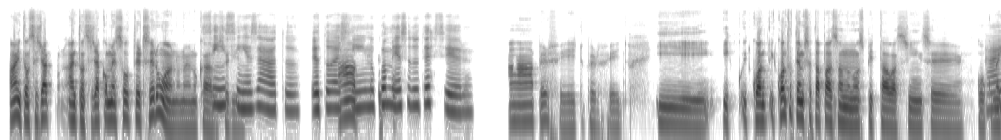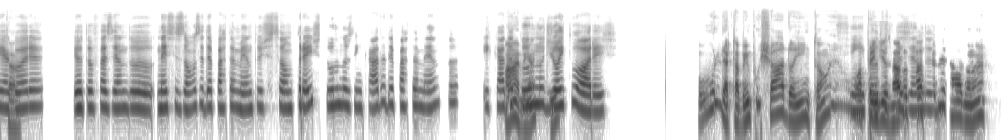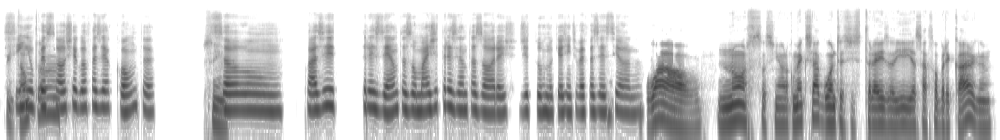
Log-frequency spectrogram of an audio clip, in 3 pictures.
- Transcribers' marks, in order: tapping
- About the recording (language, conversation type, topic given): Portuguese, podcast, O que é mais importante: a nota ou o aprendizado?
